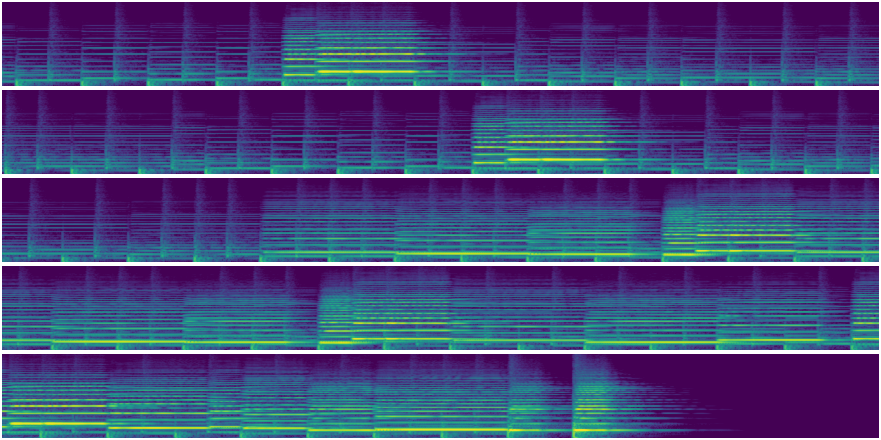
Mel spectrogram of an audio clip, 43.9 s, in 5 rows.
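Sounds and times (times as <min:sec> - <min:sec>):
trumpet: 0:00.0 - 0:05.2, 0:08.4 - 0:15.5, 0:19.1 - 0:41.9
clarinet: 0:00.0 - 0:41.8
saxophone: 0:00.0 - 0:41.8.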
